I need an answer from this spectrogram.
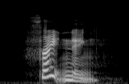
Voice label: "frightening", English voice, spelling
